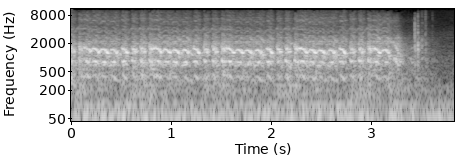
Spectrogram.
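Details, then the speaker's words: 2009 Ford F250 6.4 L diesel with a misfire, cranking: uneven lopsided beat, about three and a half pulses a second, one weak stroke per cycle; relative compression test confirms a low-compression cylinder, a mechanical issue. "like I said when I crank this engine over there was it didn't sound consistent so that lets us know right here that we do have a mechanical issue"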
